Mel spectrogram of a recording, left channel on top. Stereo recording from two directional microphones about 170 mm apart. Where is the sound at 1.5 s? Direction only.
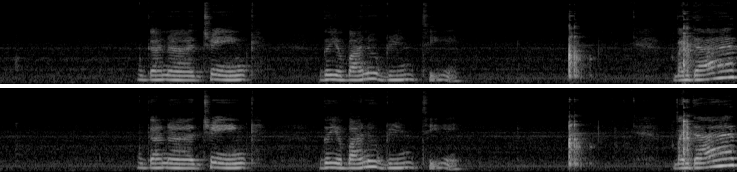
10° right (ahead or behind).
